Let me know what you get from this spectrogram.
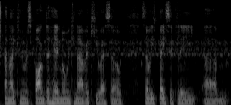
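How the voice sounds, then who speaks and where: A man's voice: mid-range voice, a bit bright. A middle-aged man giving a casual, unscripted and enthusiastic tutorial, talking through each step as he works, recorded on a phone. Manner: enthusiastic, informal, narrating as he works. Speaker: amateur radio tutorial presenter. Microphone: phone camera microphone. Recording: noisy amateur phone video recording.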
